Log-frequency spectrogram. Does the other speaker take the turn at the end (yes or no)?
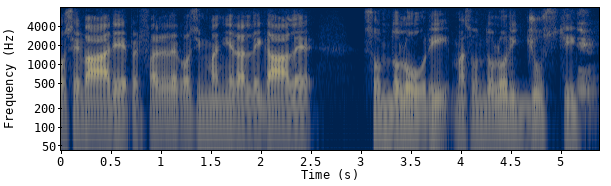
no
